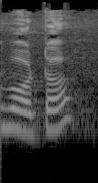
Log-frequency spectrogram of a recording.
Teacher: For the T in the water, the tongue tip is thrown in a ballistic motion and only grazes the alveolar ridge in passing. This kind of a very fast T is called a tap.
